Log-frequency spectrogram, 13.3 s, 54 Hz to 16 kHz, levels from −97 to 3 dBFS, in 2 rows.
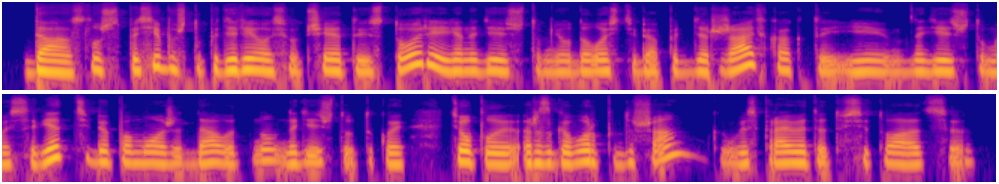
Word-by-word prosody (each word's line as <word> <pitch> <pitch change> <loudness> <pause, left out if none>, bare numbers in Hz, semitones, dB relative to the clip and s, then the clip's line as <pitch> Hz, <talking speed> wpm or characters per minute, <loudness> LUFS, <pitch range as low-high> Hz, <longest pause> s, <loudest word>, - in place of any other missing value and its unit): Да, 180 -1 +6
слушай, 200 +3 -2
спасибо, 215 +3 0
что - - -10
поделилась 200 -2 +4
вообще 200 - -1
этой 185 0 +1
историей. 235 +5 +3
Я 190 0 +3
надеюсь, 190 -1 +1
что 190 - -13
мне 180 0 -4
удалось 185 +1 0
тебя 90 - -4
поддержать 190 +8 +1
как-то, 200 - -5
и 180 - -1
надеюсь, 185 +1 -1
что - - -10
мой 175 0 -3
совет 225 +11 +3
тебе 205 -5 -1
поможет. 190 -2 -2
Да, 190 +2 +1
вот, 180 -2 -2
ну, 225 0 -2
надеюсь, 140 - -1
что - - -8
вот - - -12
такой 175 -1 -3 0.3
тёплый 180 -4 +3
разговор 190 +1 +1
по - - -17
душам 270 - -2
как - - -11
бы 180 - -1
исправит 190 -1 +1
эту - - -5
ситуацию. 180 +1 -4
190 Hz, 175 wpm, -22 LUFS, 180-200 Hz, 0.3 s, Да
